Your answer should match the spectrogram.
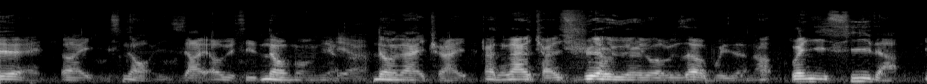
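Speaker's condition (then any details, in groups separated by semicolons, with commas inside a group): Cerebral palsy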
